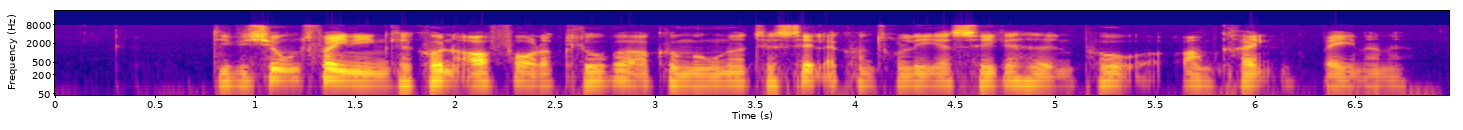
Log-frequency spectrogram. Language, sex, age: Danish, male, 45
